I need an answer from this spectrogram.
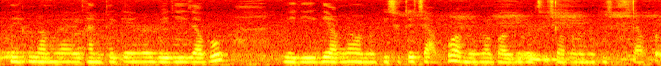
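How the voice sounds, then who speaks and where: Young woman vlogging a family day out, chatty and cheerful, a bit hoarse, loud outdoor noise behind her. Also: mid-range voice. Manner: cheerful, chatty, addresses viewers directly. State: hoarse from swimming. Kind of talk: casual vlog narration. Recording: noisy outdoor ambience.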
